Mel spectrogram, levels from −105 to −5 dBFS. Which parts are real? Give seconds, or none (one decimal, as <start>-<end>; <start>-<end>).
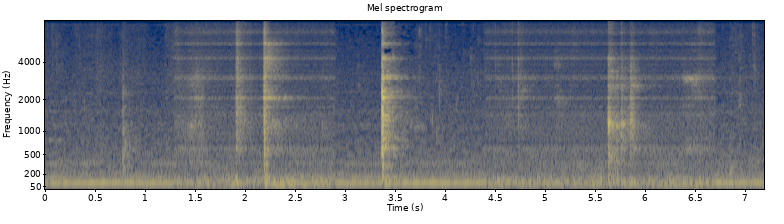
0.0-1.3; 2.9-4.4; 6.7-7.2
